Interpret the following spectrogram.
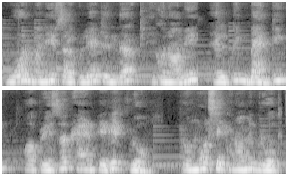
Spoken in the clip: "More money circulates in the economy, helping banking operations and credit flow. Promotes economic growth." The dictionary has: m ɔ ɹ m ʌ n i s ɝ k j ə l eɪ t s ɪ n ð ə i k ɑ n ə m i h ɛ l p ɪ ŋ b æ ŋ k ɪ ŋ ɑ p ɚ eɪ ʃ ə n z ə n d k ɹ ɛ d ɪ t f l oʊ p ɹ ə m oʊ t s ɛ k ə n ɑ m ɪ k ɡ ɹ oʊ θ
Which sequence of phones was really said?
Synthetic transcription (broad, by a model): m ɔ ɹ m ʌ n i s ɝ k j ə l eɪ t ɪ n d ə i k ɑ n ə m i h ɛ l p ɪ ŋ b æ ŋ k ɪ ŋ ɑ p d eɪ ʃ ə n ə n d k ɹ ɛ d ɪ t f l oʊ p ɹ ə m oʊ t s ɛ k ə n ɑ m ɪ k ɡ ɹ oʊ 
